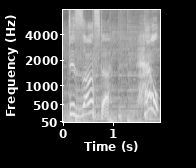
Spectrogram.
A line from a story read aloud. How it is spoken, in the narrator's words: yelled Myro, his engine spluttering in sudden fright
